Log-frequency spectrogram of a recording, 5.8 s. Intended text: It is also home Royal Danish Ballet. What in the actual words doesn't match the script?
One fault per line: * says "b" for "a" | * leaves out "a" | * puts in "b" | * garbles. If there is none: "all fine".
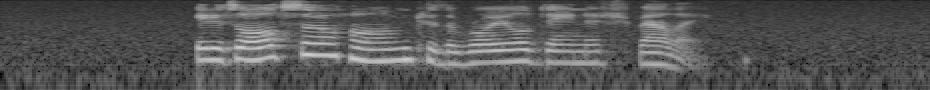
* puts in "to the"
